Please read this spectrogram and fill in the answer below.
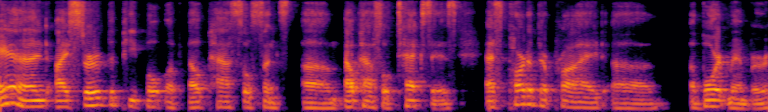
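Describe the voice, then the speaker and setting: A man with a normal speaking voice, medium pitch and lively intonation. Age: 50s. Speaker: webinar moderator, Pride organization officer. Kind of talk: panel discussion introduction.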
